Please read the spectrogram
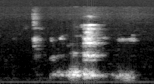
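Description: A sharp hiccup with a breathy vocal catch, followed by a softer second one, over a faint, steady low hum.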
